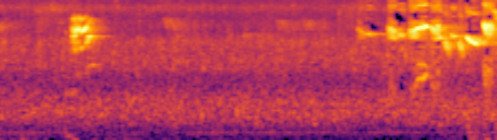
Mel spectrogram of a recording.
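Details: Double-collared seedeater in mateiro song style: one brief, high buzzy note, a long pause with only soft hiss, then a fast burst of very high, twittering notes at the end.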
